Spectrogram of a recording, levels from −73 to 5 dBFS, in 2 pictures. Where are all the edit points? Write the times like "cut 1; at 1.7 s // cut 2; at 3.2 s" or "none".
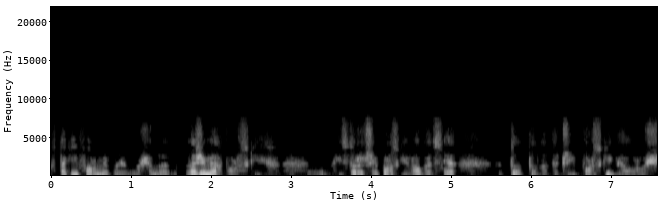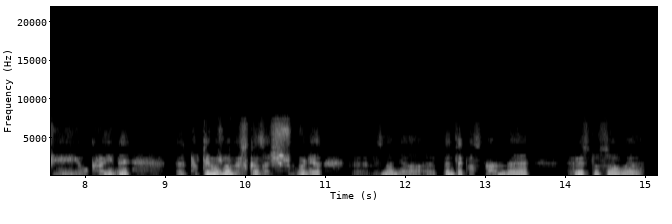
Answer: none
